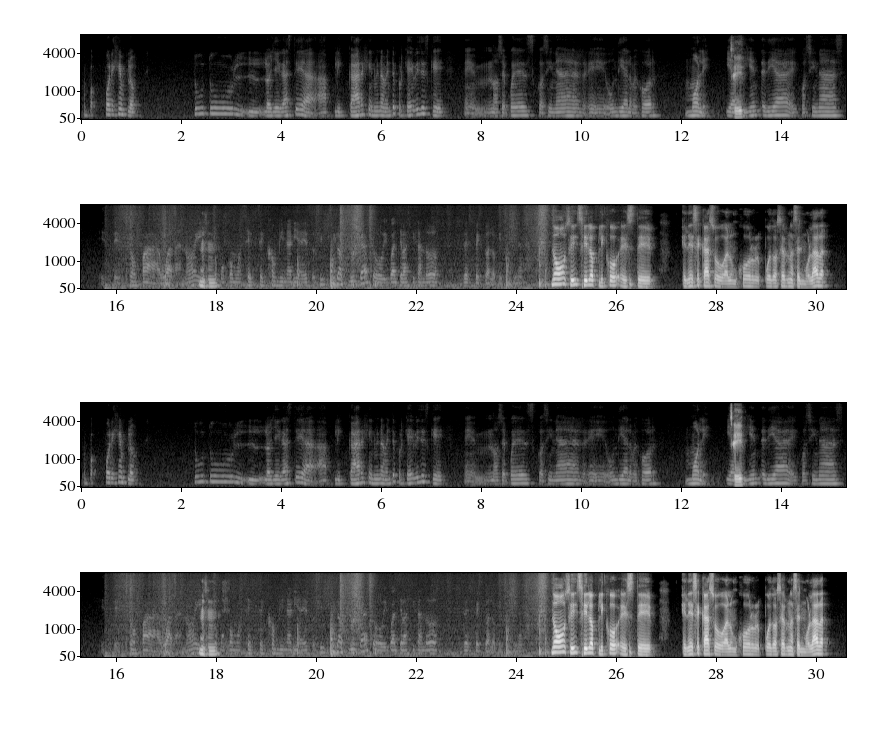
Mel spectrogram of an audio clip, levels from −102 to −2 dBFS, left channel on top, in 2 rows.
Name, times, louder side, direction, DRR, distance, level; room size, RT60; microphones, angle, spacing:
voice 1, 0.5-1.1 2.3-7.2 7.7-11.5 12.1-12.5 12.9-15.2 15.7-22.4 22.9-24.2, left 1 dB, 20° left, 1.2 m, -48 dB
sound 1, 15.8-26.7, right 3 dB, 15° right, 0.7 m, -49 dB
voice 2, 17.7-18.0 24.7-26.7 27.3-30.1, right 5 dB, 50° right, 0.3 m, -23 dB
7.1 x 4.3 x 3.7 m
head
